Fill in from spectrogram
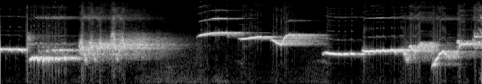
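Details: White-rumped shama training song for birds that will not sing: a buzzy, rich burst of notes fading out, then high clear whistles stepping downward and a series of rising, slurred whistles.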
